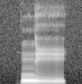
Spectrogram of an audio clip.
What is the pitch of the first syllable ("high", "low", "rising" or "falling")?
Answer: low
